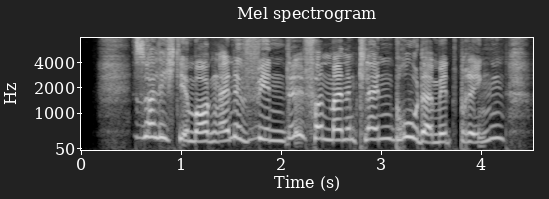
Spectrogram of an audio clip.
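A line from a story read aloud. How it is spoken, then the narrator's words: Girl saying, laughing. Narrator (German): meint ein Mädchen lachend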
